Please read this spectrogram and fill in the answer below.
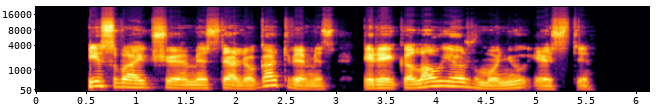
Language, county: Lithuanian, Vilnius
